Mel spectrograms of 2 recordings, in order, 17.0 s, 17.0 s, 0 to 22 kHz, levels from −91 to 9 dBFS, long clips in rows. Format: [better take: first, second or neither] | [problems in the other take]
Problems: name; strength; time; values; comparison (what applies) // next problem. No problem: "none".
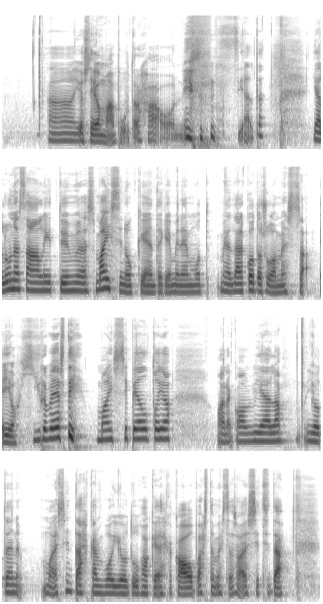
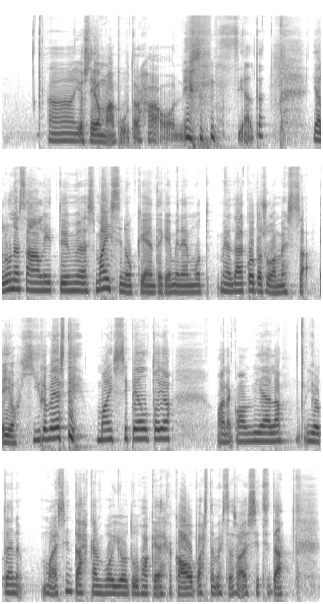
first | distortion; slight; 10 dB below the speech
